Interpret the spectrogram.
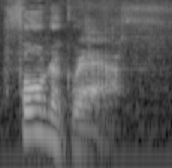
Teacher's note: we have a third syllable which is unstressed but clear right clear so we don't say phone we say ah phonograph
